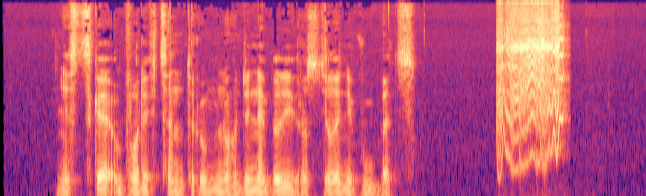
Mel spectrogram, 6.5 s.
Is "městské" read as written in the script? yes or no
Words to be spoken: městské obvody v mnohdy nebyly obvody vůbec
yes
